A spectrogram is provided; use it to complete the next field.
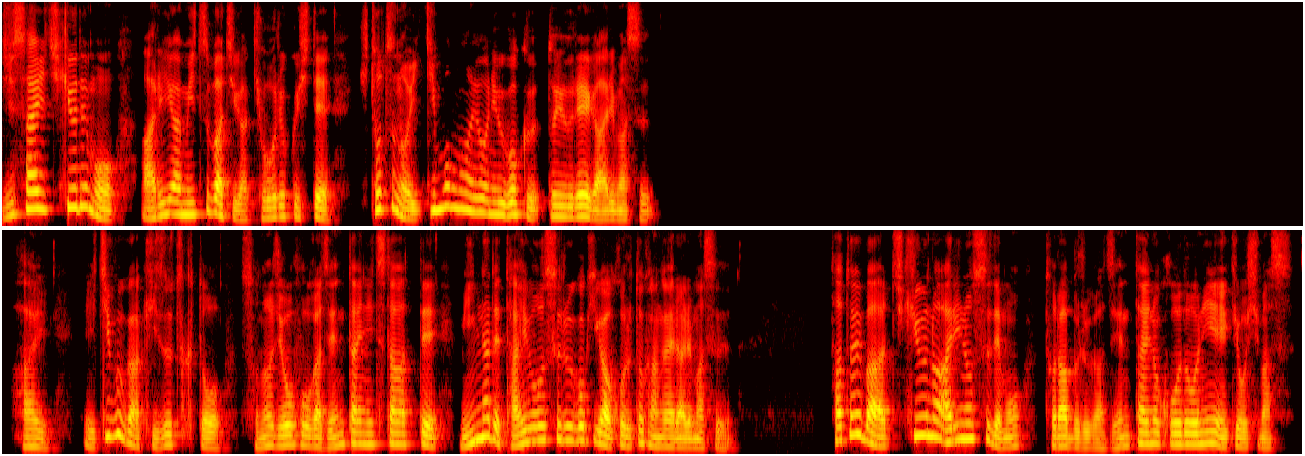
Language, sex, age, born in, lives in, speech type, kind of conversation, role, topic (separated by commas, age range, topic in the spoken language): Japanese, male, 55-59, Japan, Japan, read, expert-assistant, expert, 宇宙に生命がいるとしたら、どんな形や暮らし方が考えられると思いますか？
